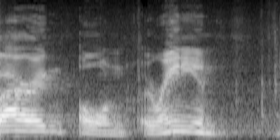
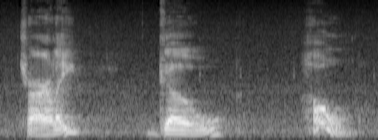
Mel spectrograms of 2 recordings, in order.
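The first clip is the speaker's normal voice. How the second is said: slight put-on Southern drawl; 3 semitones lower than usual. Retelling what a man told a u s warship: imitating a southern drawl. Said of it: "He's got a little old Southern drawl like this".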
